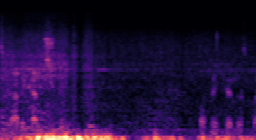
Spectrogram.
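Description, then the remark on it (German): Wind buffets the microphone outdoors in low, rumbling gusts, strongest in the first second and then easing, with faint voices briefly audible near the end. “Wahrscheinlich hört man auch den Wind.”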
